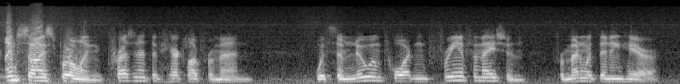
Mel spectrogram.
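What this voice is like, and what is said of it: Strong, unusual regional accent. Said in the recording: “What a ridiculous accent that is. ... Where is this guy from?”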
